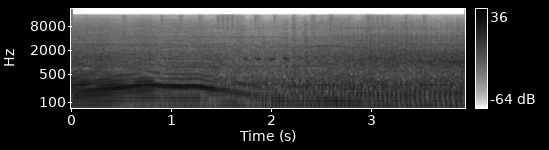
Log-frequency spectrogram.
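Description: A TVS Apache RTR 310 motorcycle braking hard with ABS, its loud engine note sliding downward as it slows, then giving way to steady rumbling road and tyre noise, with no voices.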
